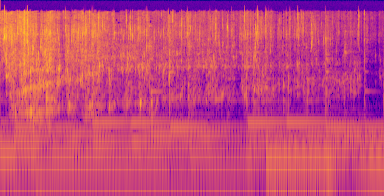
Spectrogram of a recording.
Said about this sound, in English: She pours water onto Grandma's hands.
